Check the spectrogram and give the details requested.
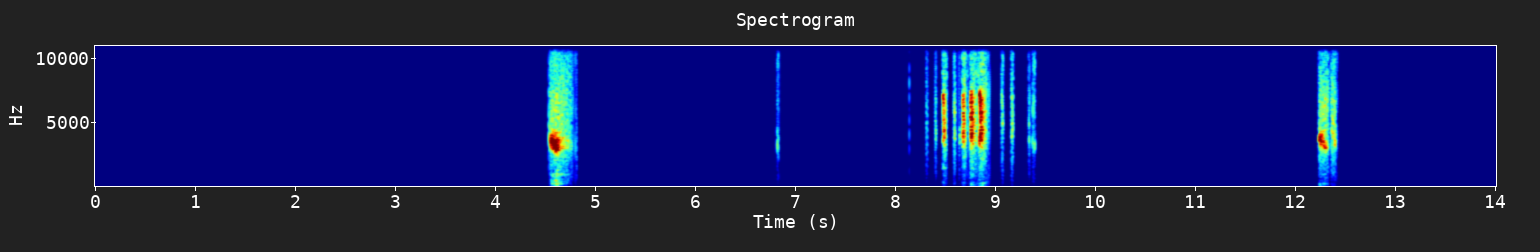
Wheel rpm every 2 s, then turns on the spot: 0, 0, 0, 0, 0, 0, 0.
none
